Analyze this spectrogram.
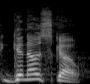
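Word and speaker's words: γινώσκω: And the word is pronounced gnosko. And this Greek word gnosko simply means this, to know God by experience.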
